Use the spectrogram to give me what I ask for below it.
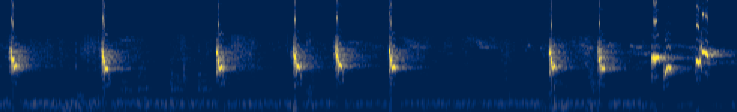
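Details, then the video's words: Sooty-headed bulbul, singing 'ropelan' with emotion to provoke rivals: spaced single sharp chirps over a low steady hum, quickening at the end into bubbly, tumbling phrases. "Ropelan Penuh Emosi Langsung bikin Panas Bunyi Trucuk Lain"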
